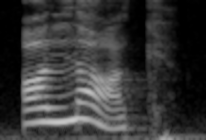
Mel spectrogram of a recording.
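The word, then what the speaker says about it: unlock: و یا حساب کاربری آنلاک آنلاک آنلاک آنلاک باز هم استرس کلمه روی حرف ال هست اینجا یعنی با شدت بیشتری تلفظ میشه آنلاک مثال او نمی‌تونه رمز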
